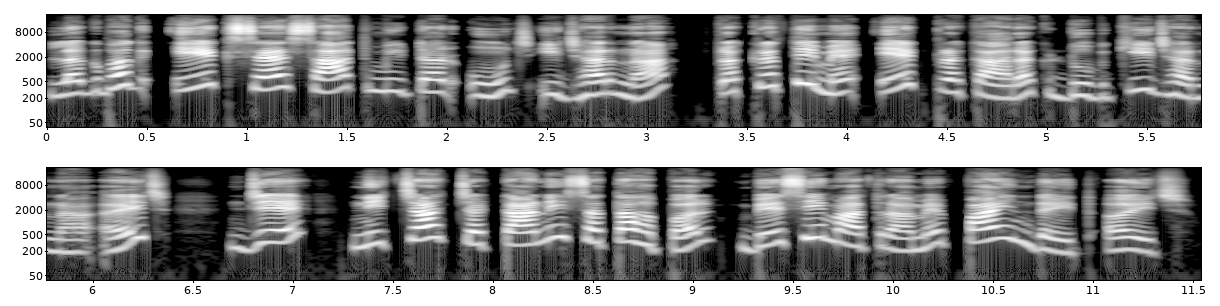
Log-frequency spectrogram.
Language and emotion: Maithili, neutral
